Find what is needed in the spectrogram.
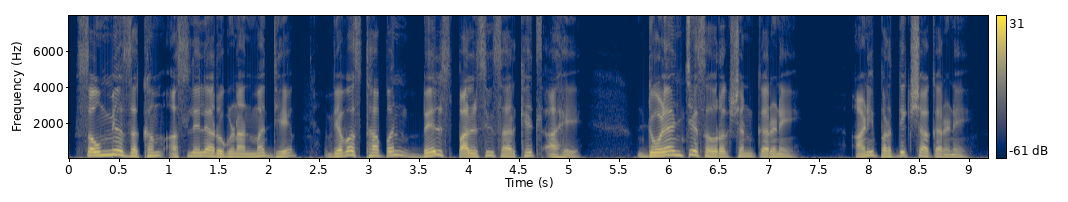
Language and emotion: Marathi, neutral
